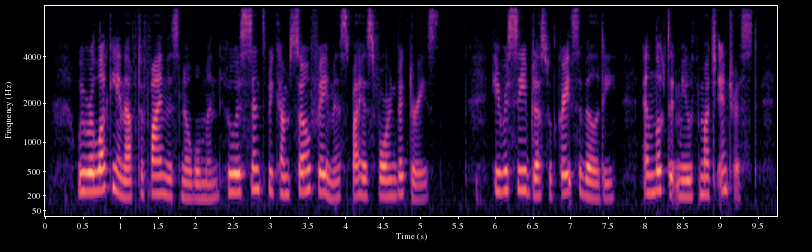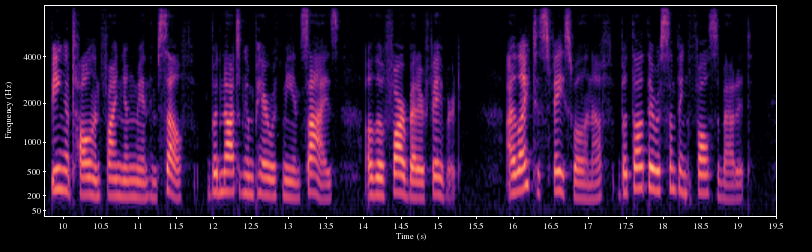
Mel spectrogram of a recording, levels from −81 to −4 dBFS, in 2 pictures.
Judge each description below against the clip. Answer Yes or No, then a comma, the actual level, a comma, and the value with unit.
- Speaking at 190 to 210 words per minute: Yes, average, 200 wpm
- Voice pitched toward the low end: No, high, 215 Hz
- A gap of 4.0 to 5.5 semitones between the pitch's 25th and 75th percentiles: Yes, average, 4.4 semitones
